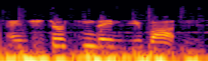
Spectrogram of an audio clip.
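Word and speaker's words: Einstürzende Neubauten: just thought you'd like to know the band is pronounced Einsterzuende Neubauten.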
